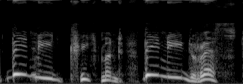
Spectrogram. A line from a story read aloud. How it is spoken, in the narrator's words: sputtered Madame Pomfrey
